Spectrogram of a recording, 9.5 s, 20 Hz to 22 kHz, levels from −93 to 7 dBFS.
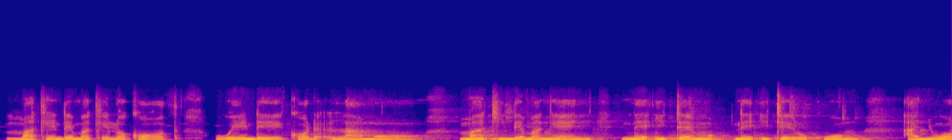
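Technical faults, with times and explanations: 3.1–9.4 s, feedback echo between two devices: each stretch of speech returns at a steady interval of about a tenth of a second, reaching about 16 dB below the direct speech. A second device in the same room is playing the call back into an open microphone, whose echo canceller only knows its own playback and lets this copy through. Each pass goes back through the Opus call path, whose upper limit of 8 kHz shapes the returning sound.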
